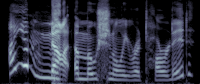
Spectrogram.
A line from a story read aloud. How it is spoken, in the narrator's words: Clyde snaps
